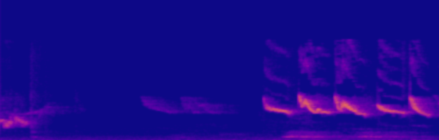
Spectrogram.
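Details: Japanese white-eye used as a lure for a wild flock, 'líu' song: a lower slurred note, a quiet pause, then a fast run of high thin twittering notes over a softer lower humming tone.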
